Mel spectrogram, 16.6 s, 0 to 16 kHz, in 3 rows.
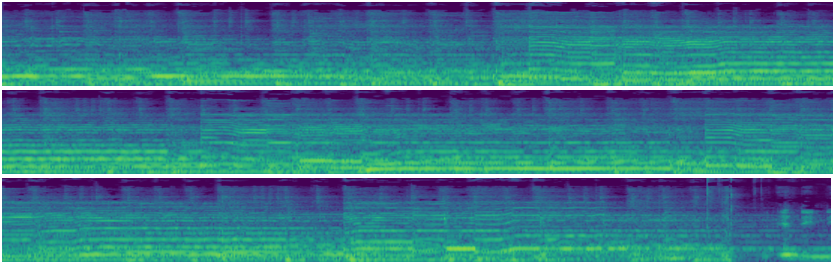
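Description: Electric slide guitar on a Gibson ES-335 playing a melody of gliding notes over the song's full recorded backing track, cutting off at the end.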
